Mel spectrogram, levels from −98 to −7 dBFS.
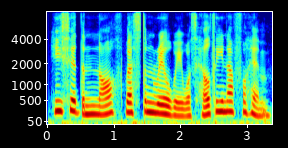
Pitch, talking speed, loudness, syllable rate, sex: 195 Hz, 175 wpm, -16 LUFS, 4.6 syllables/s, female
